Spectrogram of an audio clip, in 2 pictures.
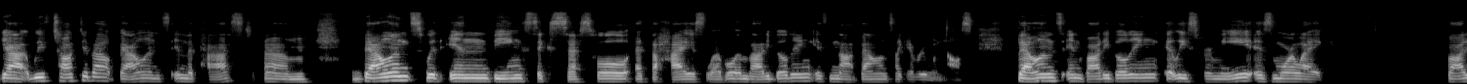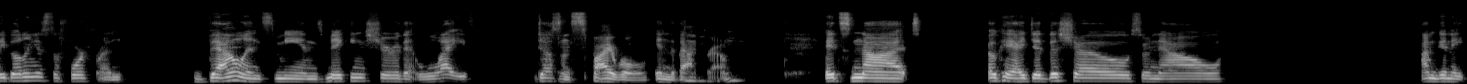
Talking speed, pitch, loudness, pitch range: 125 wpm, 145 Hz, -25 LUFS, 125-155 Hz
